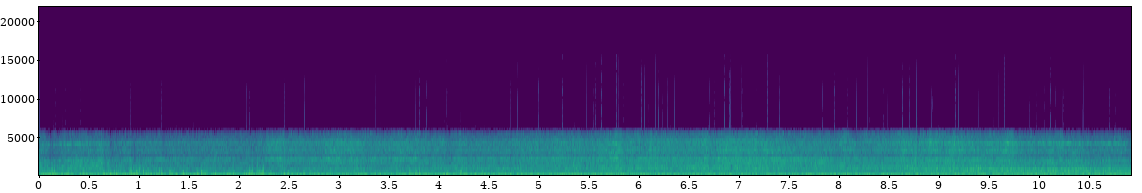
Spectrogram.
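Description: Airbus A300 freighter's twin turbofan engines at takeoff power during the takeoff roll: loud, steady jet noise with a thin high whine on top.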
